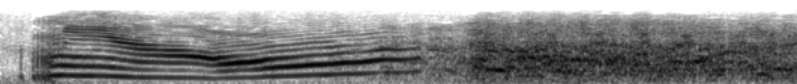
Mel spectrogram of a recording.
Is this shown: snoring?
no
